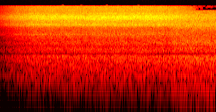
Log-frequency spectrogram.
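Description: Steady rushing noise of jet aircraft in flight, swelling up over the first second and then holding level.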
